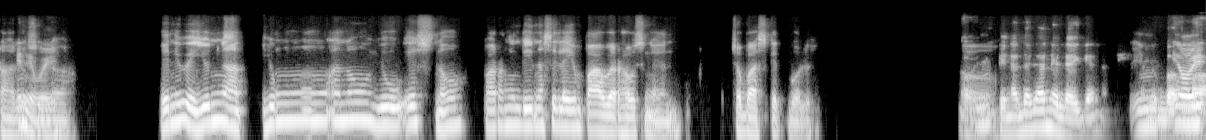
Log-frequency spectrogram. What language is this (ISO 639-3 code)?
fil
